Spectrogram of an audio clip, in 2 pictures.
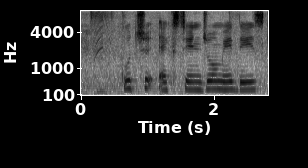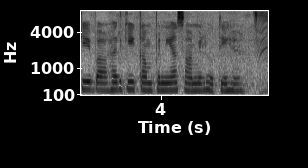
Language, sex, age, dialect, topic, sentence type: Hindi, female, 25-30, Kanauji Braj Bhasha, banking, statement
